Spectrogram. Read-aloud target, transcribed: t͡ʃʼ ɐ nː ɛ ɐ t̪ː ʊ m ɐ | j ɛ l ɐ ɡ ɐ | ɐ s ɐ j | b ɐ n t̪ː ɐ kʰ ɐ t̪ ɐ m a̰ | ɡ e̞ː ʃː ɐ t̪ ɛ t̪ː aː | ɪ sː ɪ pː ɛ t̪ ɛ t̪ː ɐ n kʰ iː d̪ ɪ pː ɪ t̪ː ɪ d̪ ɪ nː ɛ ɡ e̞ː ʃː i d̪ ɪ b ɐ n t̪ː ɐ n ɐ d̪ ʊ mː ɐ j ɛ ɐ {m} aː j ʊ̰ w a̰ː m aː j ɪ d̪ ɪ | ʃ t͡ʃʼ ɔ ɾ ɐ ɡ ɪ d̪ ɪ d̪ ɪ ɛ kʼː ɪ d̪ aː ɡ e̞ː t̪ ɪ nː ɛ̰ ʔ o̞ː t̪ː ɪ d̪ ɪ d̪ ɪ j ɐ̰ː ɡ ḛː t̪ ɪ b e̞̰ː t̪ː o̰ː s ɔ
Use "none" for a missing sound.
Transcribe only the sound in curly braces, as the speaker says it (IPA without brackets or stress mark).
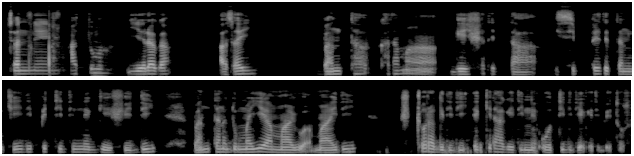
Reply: m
